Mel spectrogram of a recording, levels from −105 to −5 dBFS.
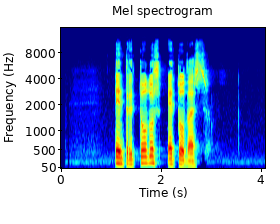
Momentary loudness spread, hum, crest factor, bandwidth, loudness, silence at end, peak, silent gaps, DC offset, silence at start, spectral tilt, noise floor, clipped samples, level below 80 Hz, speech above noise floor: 10 LU; none; 22 dB; 10 kHz; -23 LUFS; 1.2 s; -4 dBFS; none; under 0.1%; 1.1 s; -5 dB/octave; -79 dBFS; under 0.1%; -72 dBFS; 56 dB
